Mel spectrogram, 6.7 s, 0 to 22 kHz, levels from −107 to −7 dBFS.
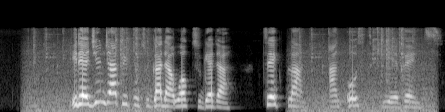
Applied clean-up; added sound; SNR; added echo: none; Coin (dropping); 19 dB; none.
